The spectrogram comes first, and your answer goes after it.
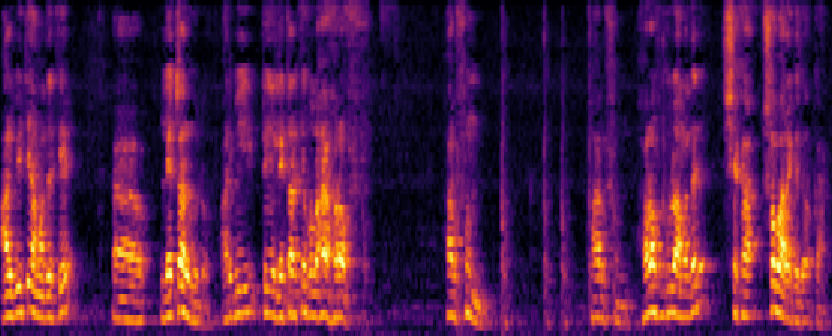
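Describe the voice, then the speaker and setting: A man teaching the Arabic alphabet to beginners, patient and repetitive as he goes over each letter. His voice sits a little high for a man and rings in an echoey room. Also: a little slow, long pauses, dark tone. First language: Bengali. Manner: patient, repeats each point, mixes in English phrases. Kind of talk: explaining Arabic letters on a board.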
